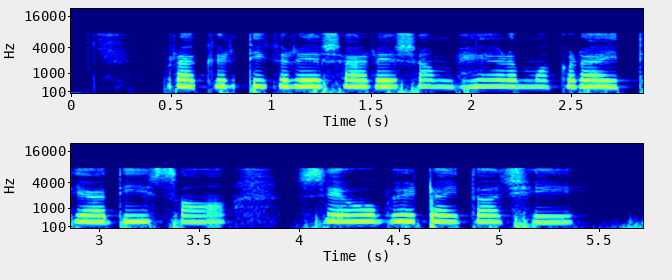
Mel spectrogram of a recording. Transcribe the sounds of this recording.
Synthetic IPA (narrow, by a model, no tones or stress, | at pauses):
pɾakɾɾt̪ikɾesaɾesə̃mbʱeɽməkɽait̪jad̪isə̃seɦobʱeʈəjt̪ə̃t͡ʃʰi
